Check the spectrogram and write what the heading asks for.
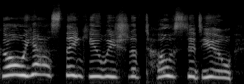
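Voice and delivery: high, loud, lightly gushing thanks; a touch of gushing gratitude. Retold or imitated. Gushing character quote in retelling.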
